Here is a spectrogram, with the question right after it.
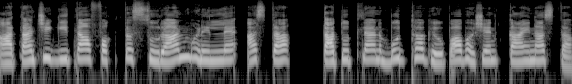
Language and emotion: Goan Konkani, neutral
